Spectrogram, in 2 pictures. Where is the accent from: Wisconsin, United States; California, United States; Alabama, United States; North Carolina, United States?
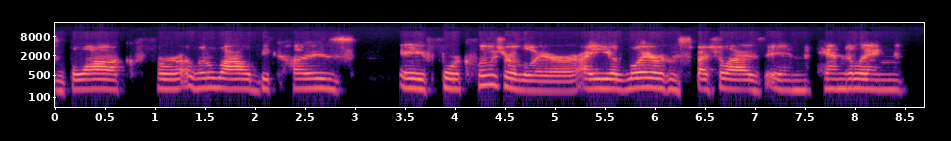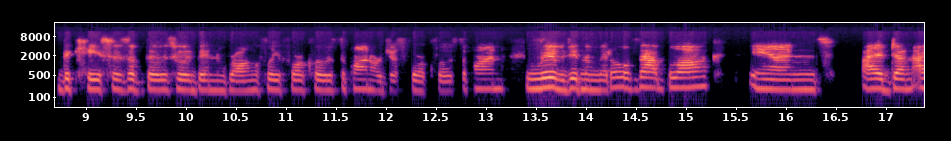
California, United States; El Granada; moved away as an adult; also born or lived in San Francisco / East Coast / Austin; I was born in San Francisco and moved south of the city to a little town called El Granada when I was 4 and kind of grew up there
